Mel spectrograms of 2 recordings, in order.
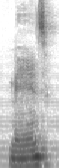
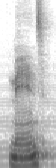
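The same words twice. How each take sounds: Both takes have the same delivery.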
